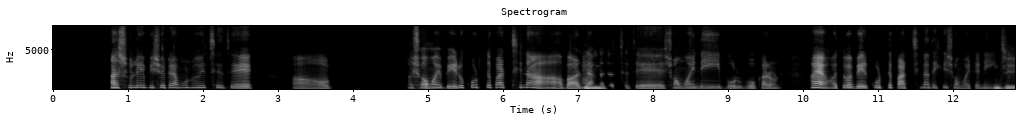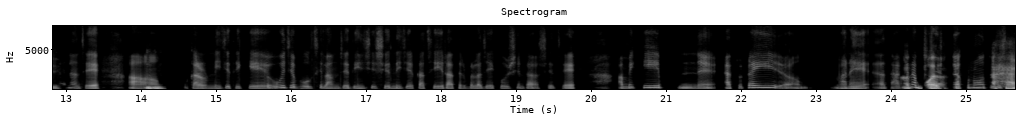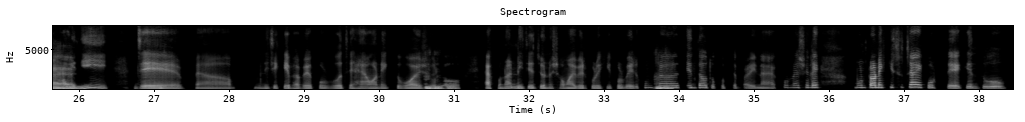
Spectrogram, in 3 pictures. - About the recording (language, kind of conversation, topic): Bengali, advice, পরিবার ও নিজের সময়ের মধ্যে ভারসাম্য রাখতে আপনার কষ্ট হয় কেন?
- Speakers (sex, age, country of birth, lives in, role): female, 25-29, Bangladesh, Bangladesh, user; male, 35-39, Bangladesh, Bangladesh, advisor
- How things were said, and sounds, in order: tapping; other background noise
